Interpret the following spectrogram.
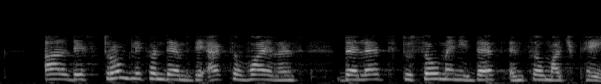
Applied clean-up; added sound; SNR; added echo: none; none; none; reverberation time 0.4 s.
